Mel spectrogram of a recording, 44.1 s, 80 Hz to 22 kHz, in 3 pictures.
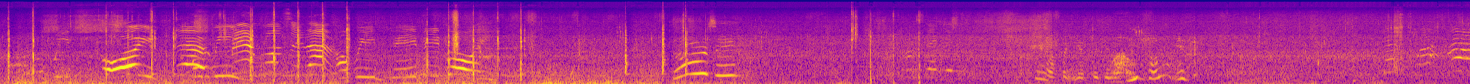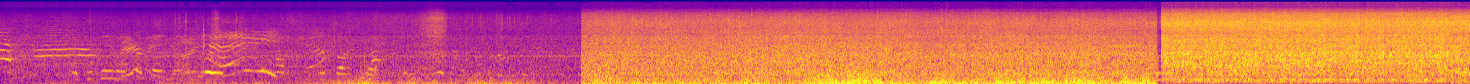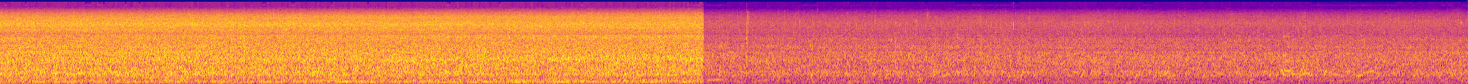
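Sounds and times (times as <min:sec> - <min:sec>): stream rushing: 0:20.5 - 0:44.0.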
